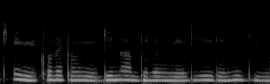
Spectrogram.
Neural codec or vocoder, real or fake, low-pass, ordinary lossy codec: codec, 44.1 kHz, 2.6 kbps, DAC; fake; 7.2 kHz; none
